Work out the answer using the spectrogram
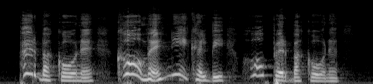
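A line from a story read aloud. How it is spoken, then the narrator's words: Hearty exclamations. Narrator (Italian): cacciato queste esclamazioni, il signore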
